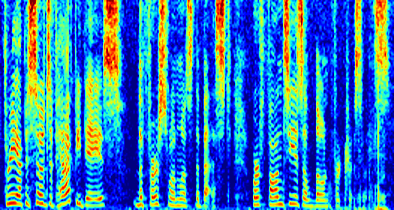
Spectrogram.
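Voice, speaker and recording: High-voiced woman in light conversation. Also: normal speed, slight background noise.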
